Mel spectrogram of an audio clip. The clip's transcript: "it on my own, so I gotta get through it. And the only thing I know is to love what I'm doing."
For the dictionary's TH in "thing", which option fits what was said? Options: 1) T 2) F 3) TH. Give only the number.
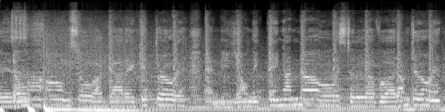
3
